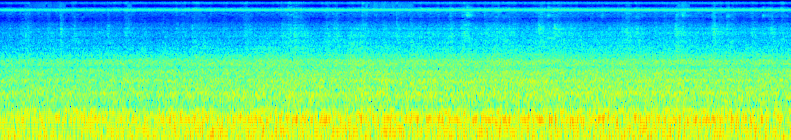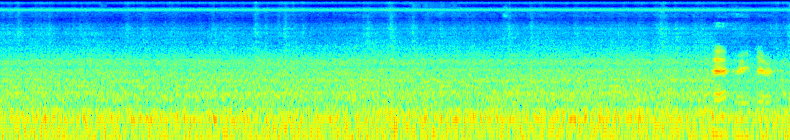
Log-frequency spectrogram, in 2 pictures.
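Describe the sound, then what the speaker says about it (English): A train rumbles steadily along the tracks, with a constant loud roar and clatter that stays even throughout. "That right there, you can see the rest of our train."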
